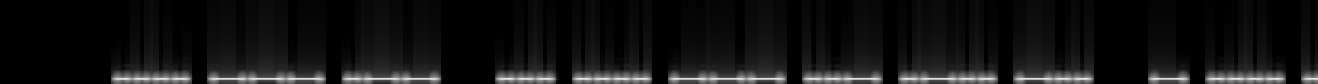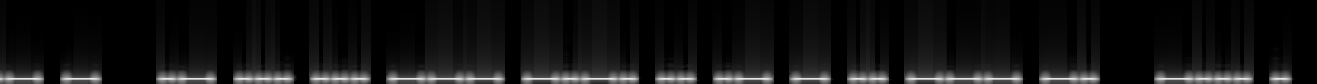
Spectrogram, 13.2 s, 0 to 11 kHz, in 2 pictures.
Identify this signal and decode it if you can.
Morse code, heard as a keyed tone, about 25 wpm, 700 Hz. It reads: HOW SHOULD THAT ASSOCIATION BE
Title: Sentences from Top 1300 Words 25wpm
